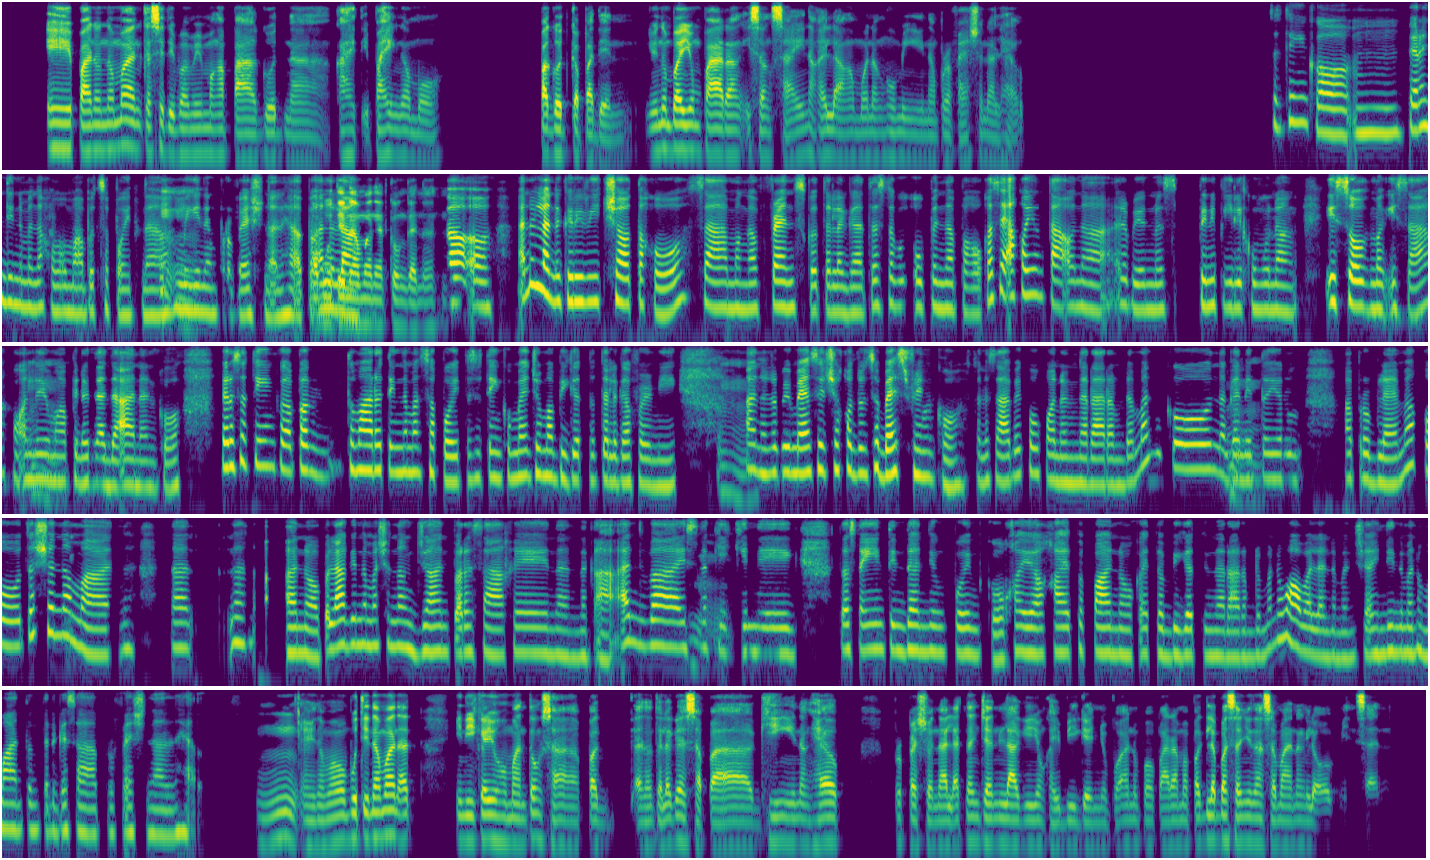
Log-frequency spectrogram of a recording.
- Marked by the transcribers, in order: in English: "professional help?"; dog barking; in English: "professional help"; other street noise; tapping; in English: "professional help"
- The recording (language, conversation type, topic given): Filipino, podcast, Paano ka humaharap sa pressure ng mga tao sa paligid mo?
